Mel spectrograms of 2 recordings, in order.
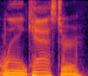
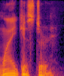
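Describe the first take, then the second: First: The syllables are said separately and distinctly. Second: The syllables are blended together quickly. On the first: The speaker is an outsider. "which is the way, you know, you would pronounce it" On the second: The speaker is a local. "everybody that lives in that city calls it Lancaster"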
